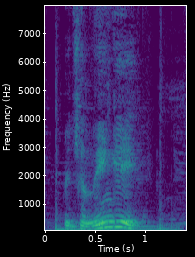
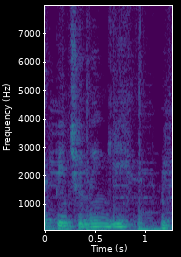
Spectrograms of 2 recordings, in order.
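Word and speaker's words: Pichilingue: Pichulingi. Yeah, I said it right. She keeps trying to say Pinchulingi.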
